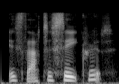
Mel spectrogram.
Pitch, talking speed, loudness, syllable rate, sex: 180 Hz, 200 wpm, -17 LUFS, 5.0 syllables/s, female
